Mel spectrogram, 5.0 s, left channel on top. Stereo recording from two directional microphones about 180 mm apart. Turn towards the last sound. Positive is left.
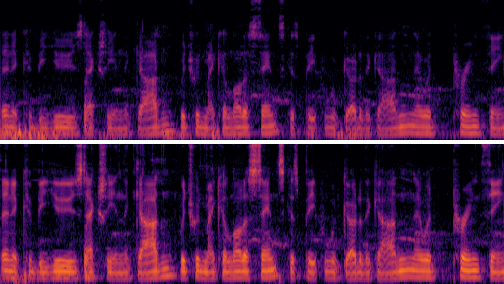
turn(degrees=-30)  # may be behind; listen again after turning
